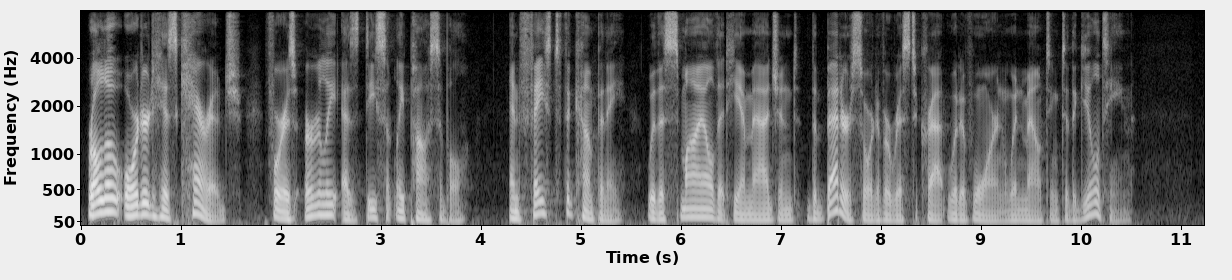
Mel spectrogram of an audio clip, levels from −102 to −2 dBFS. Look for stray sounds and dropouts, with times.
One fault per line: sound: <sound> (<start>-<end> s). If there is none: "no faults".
no faults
